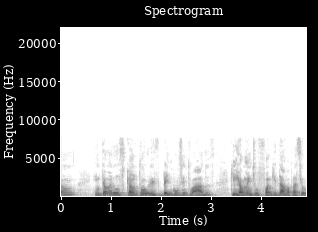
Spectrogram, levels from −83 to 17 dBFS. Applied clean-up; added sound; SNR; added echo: none; none; none; none.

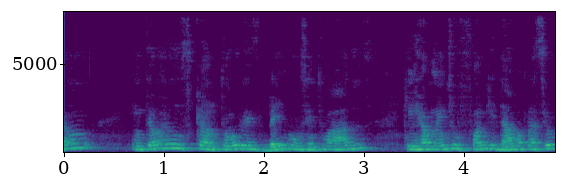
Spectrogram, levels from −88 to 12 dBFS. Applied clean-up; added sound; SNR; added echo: none; none; none; reverberation time 0.3 s.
